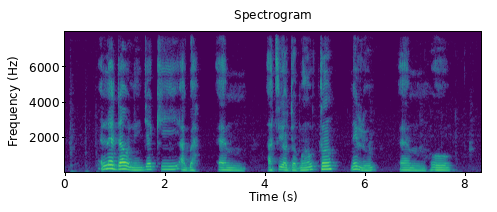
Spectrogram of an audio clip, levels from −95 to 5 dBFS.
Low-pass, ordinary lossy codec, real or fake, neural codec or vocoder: none; none; real; none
